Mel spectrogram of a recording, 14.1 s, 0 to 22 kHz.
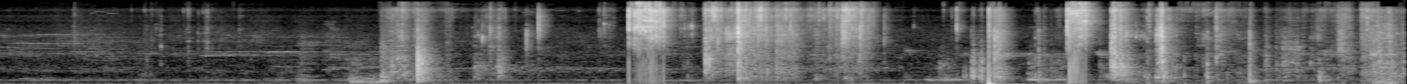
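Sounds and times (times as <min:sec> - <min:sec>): knocks: 0:03.0 - 0:04.8
packaging rustling and scraping: 0:03.8 - 0:09.0, 0:09.9 - 0:14.0.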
